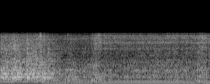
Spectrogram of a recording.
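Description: A live rock band's last notes ringing out through the amplifiers as the song ends: a steady low bass drone with a buzzing, distorted guitar noise.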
